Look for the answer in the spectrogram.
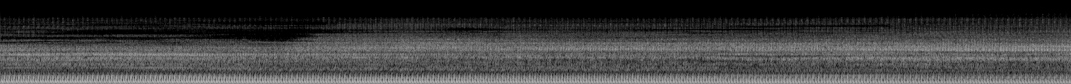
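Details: Junak M11 Cafe motorcycle just started: steady, even single-cylinder idle at about 3–4 beats per second, no knocks or misses; engine running healthy.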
